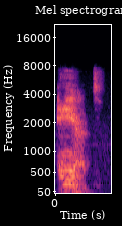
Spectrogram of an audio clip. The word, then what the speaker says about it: aunt: British say aunt, Australians say aunt, and most Americans say aunt. But you will hear in America, there are a couple of dialects in America that say ant, like the insect, ant.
